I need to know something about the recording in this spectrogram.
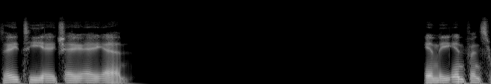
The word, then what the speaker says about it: adhan: Sometimes also the baby's father will whisper the call to prayer, adhan, pronounced athaan.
